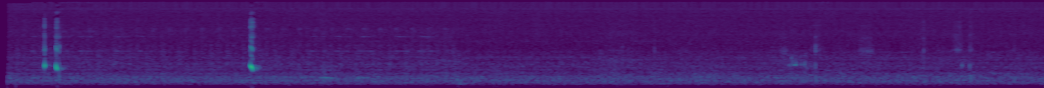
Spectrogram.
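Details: An infant with hiccups: brief, sharp, clicking catches at irregular intervals in a quiet room.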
